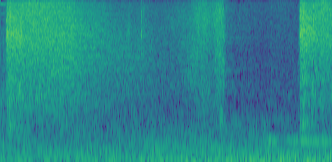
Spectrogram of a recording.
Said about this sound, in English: He's firing all these torpedoes, just destroying the planet behind him.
